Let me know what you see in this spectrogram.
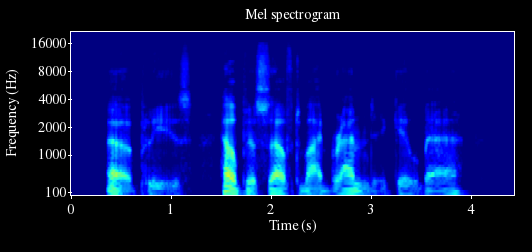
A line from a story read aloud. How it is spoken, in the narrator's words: he muttered, though the sarcasm was lost on his massive aide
